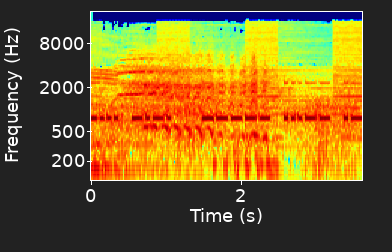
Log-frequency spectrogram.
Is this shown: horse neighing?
yes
